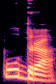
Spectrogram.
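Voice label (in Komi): "пудра", Komi, female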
